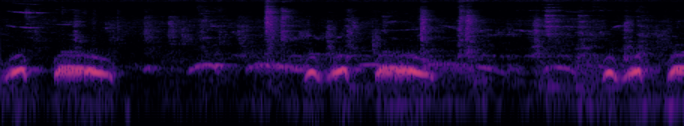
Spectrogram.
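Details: Breeding male zebra dove with a deep voice; low, soft rolling coos in groups, with a pair of quick notes, then a longer purring coo, repeated several times.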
